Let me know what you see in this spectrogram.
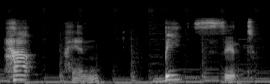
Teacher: el acento va en la primera sílaba y no en la segunda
